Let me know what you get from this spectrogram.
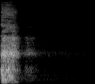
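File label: Japanese hurt light voice; bloom minigame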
